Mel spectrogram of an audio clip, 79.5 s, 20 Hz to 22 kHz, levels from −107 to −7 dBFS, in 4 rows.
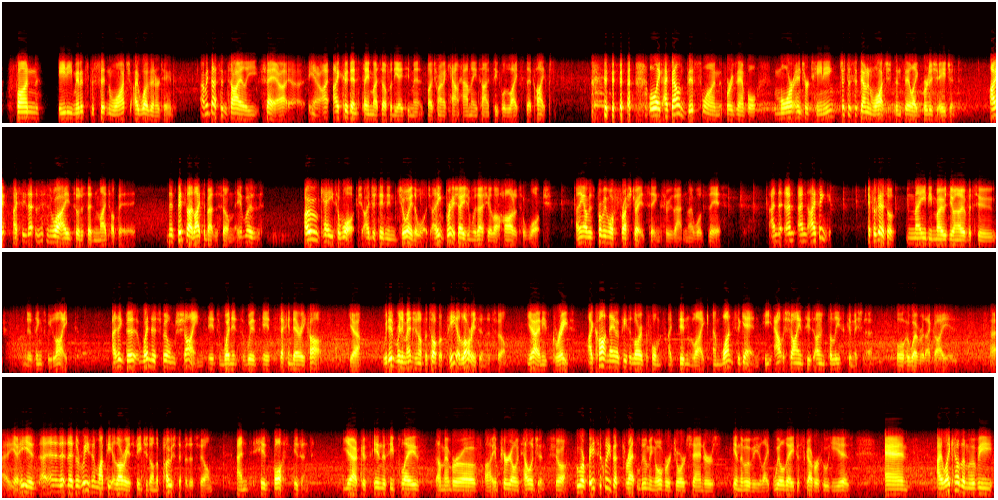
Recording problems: phone-call audio; nothing above 3.5 kHz
traffic noise; faint; throughout; 25 dB below the speech

